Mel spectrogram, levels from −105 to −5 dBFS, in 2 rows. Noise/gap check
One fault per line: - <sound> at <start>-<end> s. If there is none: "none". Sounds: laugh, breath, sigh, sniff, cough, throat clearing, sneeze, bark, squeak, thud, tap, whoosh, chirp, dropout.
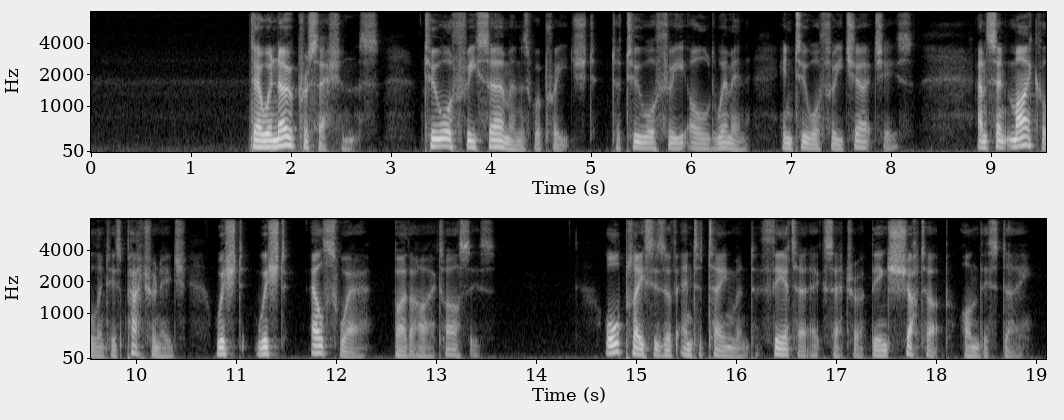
none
